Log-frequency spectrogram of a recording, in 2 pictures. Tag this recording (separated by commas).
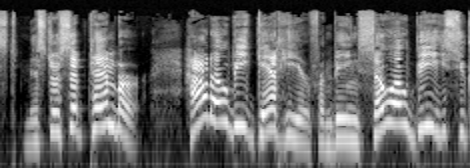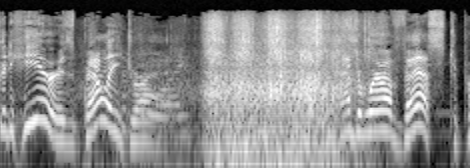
Speech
